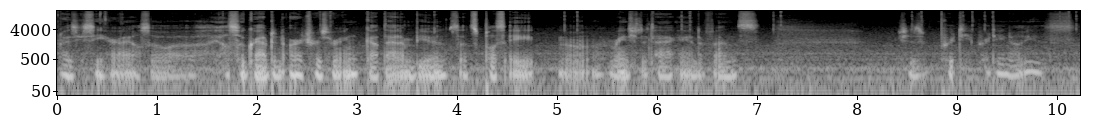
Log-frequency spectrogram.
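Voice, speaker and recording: A woman speaking in a soft, breathy whisper, rambling casually in an ASMR gameplay style, close to the mic with typing and clicking behind her. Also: deep voice, steady tone, moderate pace. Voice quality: breathy, soft-spoken whisper with heavy vocal fry. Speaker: gaming streamer and ASMR creator.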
